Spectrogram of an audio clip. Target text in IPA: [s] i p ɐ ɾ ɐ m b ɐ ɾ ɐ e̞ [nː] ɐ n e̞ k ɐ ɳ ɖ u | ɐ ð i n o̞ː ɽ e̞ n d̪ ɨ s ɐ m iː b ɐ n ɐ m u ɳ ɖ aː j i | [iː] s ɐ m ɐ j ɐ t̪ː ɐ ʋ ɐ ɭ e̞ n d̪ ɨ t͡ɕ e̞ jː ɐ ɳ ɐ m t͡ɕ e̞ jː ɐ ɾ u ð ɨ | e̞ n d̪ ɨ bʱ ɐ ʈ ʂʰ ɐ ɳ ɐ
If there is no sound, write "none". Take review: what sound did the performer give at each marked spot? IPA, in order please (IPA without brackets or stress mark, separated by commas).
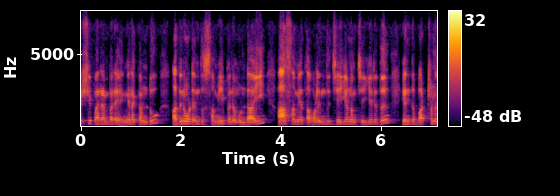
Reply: ʂ, ŋː, aː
